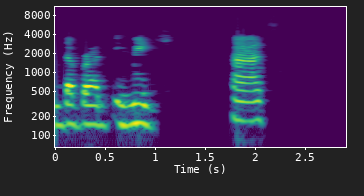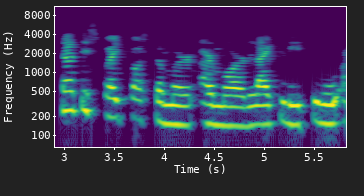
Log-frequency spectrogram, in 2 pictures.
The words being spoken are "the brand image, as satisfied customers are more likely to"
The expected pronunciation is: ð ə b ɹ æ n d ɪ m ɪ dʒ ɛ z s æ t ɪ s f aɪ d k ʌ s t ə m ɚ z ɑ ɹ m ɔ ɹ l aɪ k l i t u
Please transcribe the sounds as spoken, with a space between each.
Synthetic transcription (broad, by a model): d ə b ɹ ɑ d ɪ m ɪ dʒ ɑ s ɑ t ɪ s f aɪ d k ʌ s t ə m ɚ ɑ ɹ m ɔ ɹ l aɪ k l i t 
